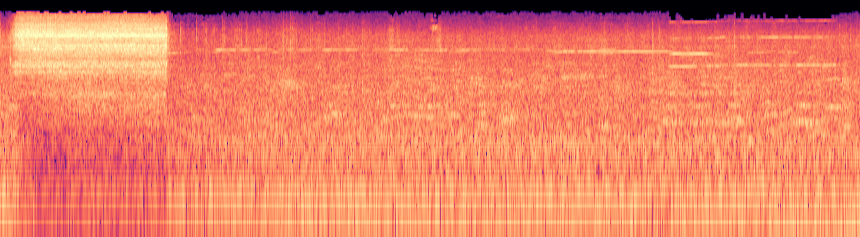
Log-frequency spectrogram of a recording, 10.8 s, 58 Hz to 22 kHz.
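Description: EMD FP7 diesel locomotive running with a steady low engine rumble as it slowly pulls a passenger train. A loud burst of air hiss fills the first two seconds, then cuts off.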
